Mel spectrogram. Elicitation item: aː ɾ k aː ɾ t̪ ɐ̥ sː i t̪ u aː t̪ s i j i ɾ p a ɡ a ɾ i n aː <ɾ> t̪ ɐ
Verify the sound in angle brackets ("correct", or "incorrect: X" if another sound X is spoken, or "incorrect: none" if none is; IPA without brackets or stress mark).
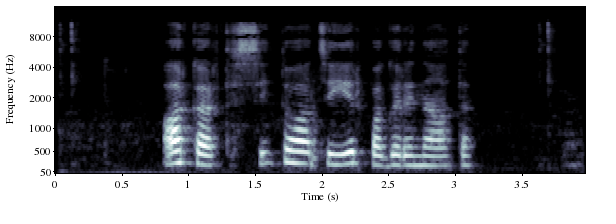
incorrect: none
